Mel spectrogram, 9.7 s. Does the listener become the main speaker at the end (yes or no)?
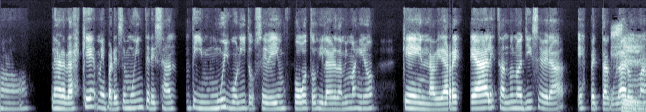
yes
